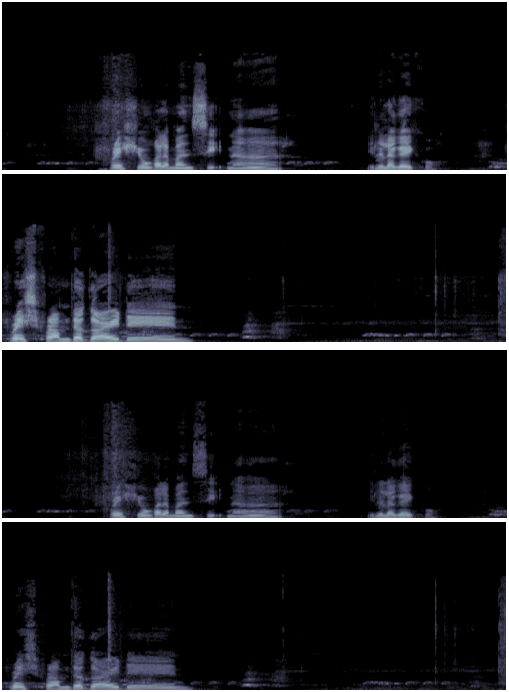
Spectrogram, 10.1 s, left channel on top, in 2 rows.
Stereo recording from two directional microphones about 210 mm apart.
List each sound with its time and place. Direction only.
1.0 s speech: 5° left (ahead or behind)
